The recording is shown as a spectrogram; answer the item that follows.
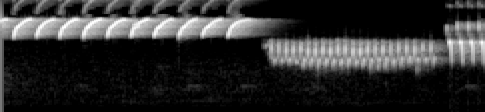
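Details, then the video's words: Belgian canary song for stirring males and bringing females into breeding condition: a run of loud curved whistles, then a soft low buzzy trill, ending with a sharp bright rattle. "Canto Para Esquentar Canário Belga e Foguear as Fêmeas"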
